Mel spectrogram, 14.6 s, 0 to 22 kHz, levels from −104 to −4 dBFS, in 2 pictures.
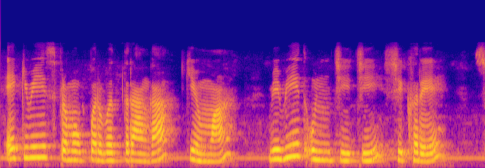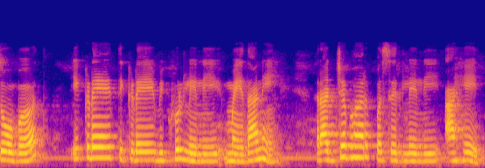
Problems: none marked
